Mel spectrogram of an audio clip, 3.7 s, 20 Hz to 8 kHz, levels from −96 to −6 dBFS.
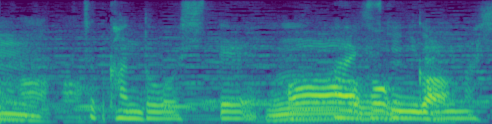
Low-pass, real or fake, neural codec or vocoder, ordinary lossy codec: none; real; none; none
